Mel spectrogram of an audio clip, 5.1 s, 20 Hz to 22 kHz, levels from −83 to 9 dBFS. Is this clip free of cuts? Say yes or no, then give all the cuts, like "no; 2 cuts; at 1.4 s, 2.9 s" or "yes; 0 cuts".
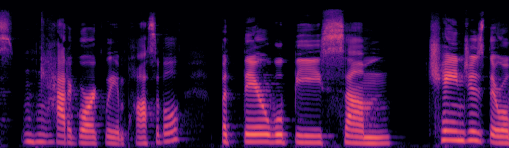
yes; 0 cuts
